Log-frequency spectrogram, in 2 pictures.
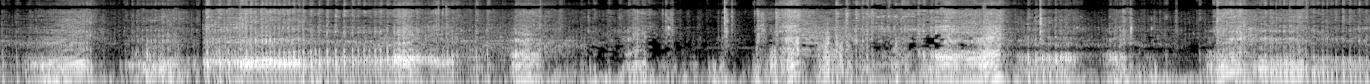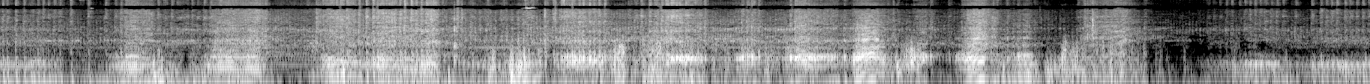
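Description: A dirt bike engine revs hard and sputters close by.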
